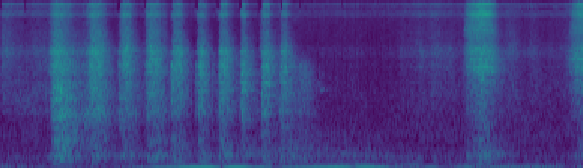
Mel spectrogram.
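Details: Person with dog allergy having a sneezing fit while hiding in a bathroom at a relative's home, face in tissues: rapid run of rough, snorting nasal bursts, then one more; background noise.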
